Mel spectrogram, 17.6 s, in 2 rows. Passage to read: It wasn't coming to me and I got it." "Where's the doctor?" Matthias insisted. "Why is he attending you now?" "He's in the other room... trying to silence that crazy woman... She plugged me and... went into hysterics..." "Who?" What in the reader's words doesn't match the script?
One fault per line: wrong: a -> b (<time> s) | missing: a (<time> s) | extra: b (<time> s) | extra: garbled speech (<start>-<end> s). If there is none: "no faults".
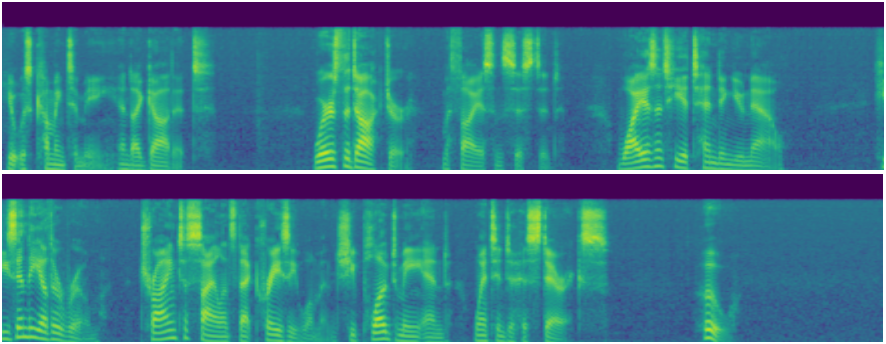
wrong: wasn't -> was (0.1 s)
wrong: is -> isn't (6.4 s)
